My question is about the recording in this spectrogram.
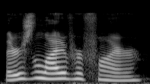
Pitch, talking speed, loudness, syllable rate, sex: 230 Hz, 240 wpm, -18 LUFS, 5.3 syllables/s, female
